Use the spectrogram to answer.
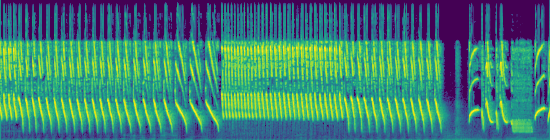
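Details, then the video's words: Canary song with ciblek-style imitation phrases: loud, rapid trills of sharp descending notes repeated about three per second, shifting into a faster rolling trill and then a sustained tone, ending with scattered whistled notes. "Kenari gacor._tembakan ciblek"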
